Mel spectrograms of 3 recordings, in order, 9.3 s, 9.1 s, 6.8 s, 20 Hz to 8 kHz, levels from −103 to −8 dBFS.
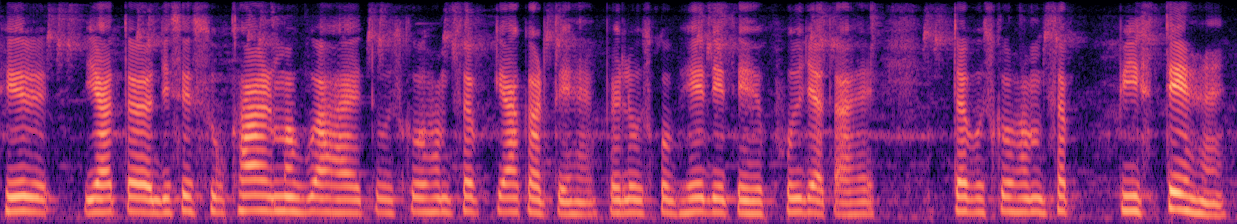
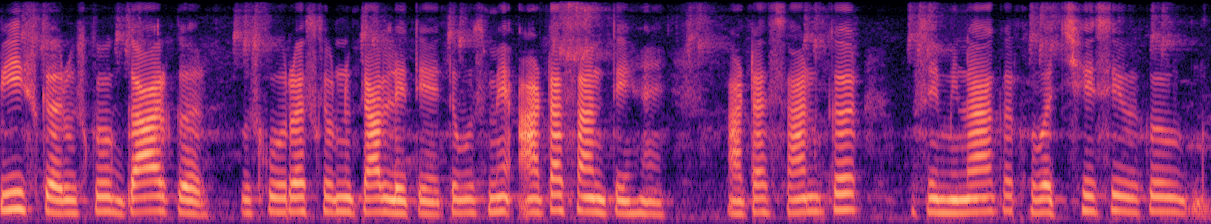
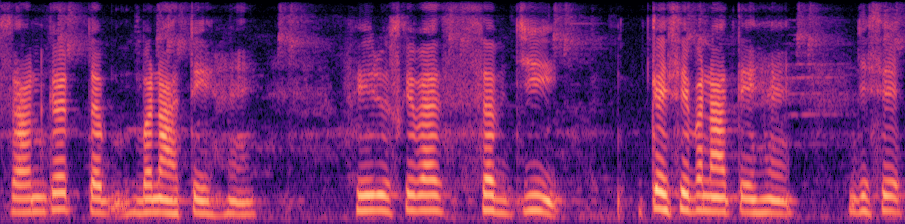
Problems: constant background noise, background conversations at intervals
